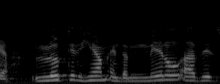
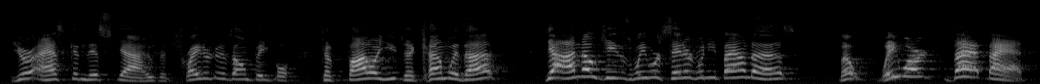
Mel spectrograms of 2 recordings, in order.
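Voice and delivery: higher, louder, slowing indignant whine; indignant protest; 8 semitones higher, 12 dB louder than usual. Acted. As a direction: protest with wounded pride. Disciples protest to Jesus.

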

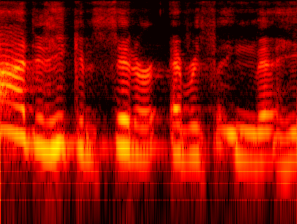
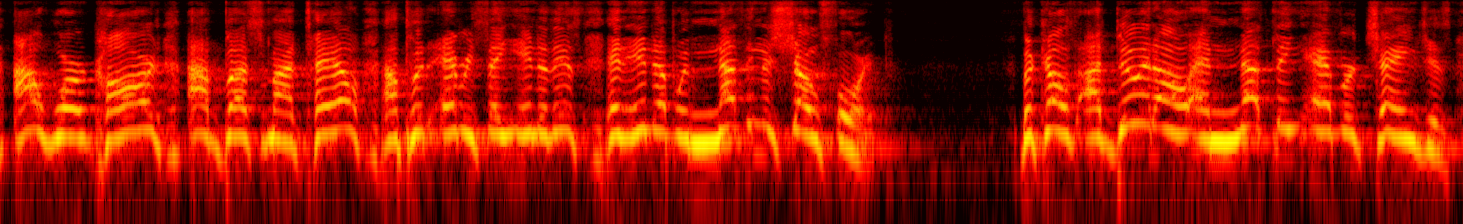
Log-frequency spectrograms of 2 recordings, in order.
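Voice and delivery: Solomon; 8 semitones higher, 7 dB louder than usual. Acted. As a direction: cry out in exasperation at fruitless work. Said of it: "feel the frustration coming through Solomon's writing".

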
